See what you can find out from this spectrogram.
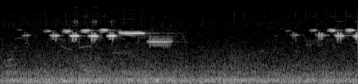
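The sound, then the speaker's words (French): An ortolan bunting, a small sparrow-like countryside passerine, sings a clear, ringing phrase of repeated high notes ending in a buzzier note, then begins again after a short pause, over a low background rumble. “Cet oiseau que vous entendez là est un bruant ortolan, un petit passereau des campagnes aux faux airs de moineaux, un grand chanteur, l'ortolan, malheureusement moins connu pour ses talents d'artiste que pour sa chair, très réputée”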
